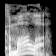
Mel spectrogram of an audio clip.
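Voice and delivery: "Kamala" stressed on the middle syllable, kuh-MAH-luh. Shown as a demonstration. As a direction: hit MA in "Kamala". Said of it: "as I've always pronounced it".

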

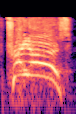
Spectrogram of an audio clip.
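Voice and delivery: high shouted accusation; shouting traitors. Real, not acted. Host raging at the government mid-call, loud shout. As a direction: hurl the word at them. Ranting at the Pentagon.

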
